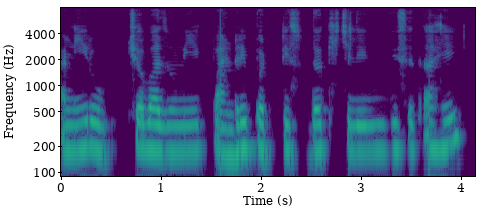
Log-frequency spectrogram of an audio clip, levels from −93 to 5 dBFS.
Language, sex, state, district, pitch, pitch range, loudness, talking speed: Marathi, female, Maharashtra, Nagpur, 180 Hz, 175-185 Hz, -41 LUFS, 160 wpm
